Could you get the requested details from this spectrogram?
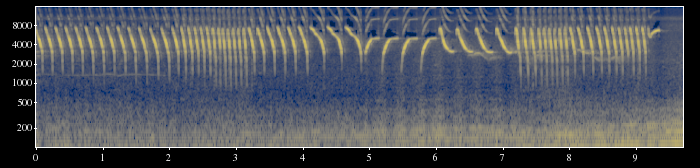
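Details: Canary singing to prompt lazy canaries into song. A fast high trill opens, then gives way to slower, sweeping downward-curving whistles, and a quick rolling trill returns near the end.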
